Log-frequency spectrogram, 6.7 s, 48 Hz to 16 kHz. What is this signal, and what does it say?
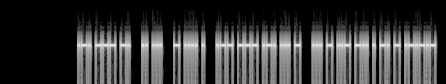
Morse code, heard as a keyed tone, about 44 wpm, 700 Hz. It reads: RON IS THE WORST STUDENT.
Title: Additional Easy Phrases 45wpm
